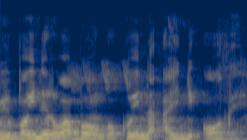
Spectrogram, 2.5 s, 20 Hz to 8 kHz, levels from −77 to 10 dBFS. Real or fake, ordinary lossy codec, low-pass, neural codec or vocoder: real; none; 7.2 kHz; none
